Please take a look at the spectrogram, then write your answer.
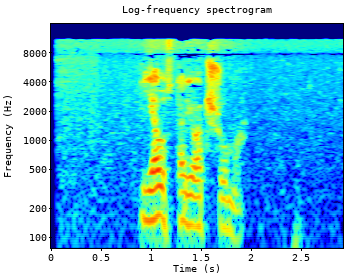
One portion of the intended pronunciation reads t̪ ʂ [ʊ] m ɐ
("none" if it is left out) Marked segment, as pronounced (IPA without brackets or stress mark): u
